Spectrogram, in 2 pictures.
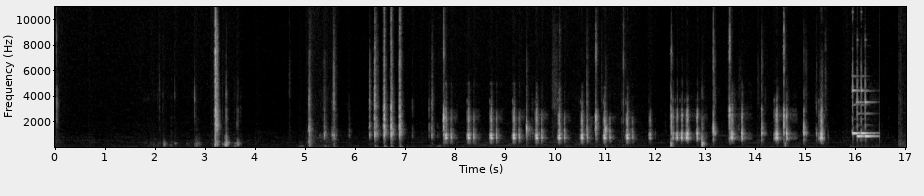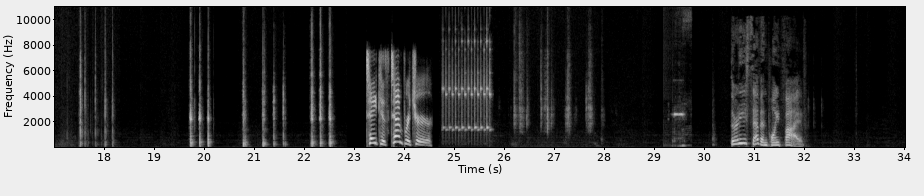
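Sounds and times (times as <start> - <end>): plastic toy pieces clicking: 6.3 - 11.6, 24.9 - 27.8
brief beep: 29.3 - 29.8.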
